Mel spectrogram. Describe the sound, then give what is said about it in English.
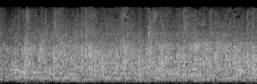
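A large football stadium crowd claps the players off the pitch, a dense, continuous wash of applause from many hands that holds at an even level throughout, with no speech on top. “Fans all clapping the players off today.”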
